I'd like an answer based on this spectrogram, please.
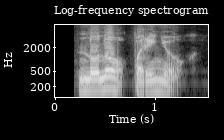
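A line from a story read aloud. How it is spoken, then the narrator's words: Stern remark. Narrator (Russian): строго заметил Петр Кузьмич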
